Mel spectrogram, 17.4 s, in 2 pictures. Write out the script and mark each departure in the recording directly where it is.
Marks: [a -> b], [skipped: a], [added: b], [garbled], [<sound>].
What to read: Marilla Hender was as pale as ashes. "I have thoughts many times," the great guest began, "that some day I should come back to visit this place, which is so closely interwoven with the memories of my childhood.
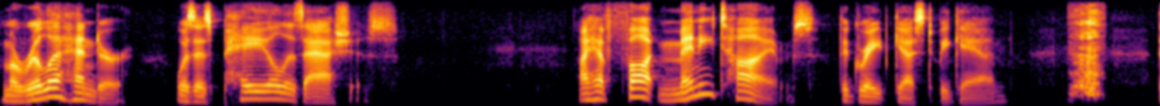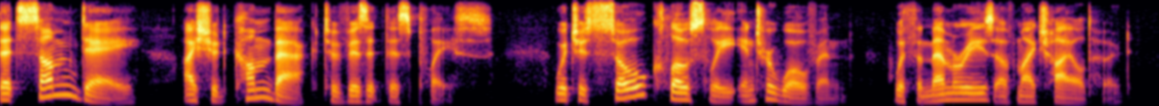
Marilla Hender was as pale as ashes. "I have [thoughts -> thought] many times," the great guest began, [sniff] "that some day I should come back to visit this place, which is so closely interwoven with the memories of my childhood.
